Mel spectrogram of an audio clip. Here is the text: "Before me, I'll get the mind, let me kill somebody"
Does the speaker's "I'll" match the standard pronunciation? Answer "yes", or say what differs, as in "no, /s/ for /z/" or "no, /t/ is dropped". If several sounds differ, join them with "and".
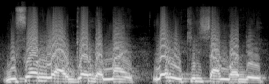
no, /w/ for /l/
